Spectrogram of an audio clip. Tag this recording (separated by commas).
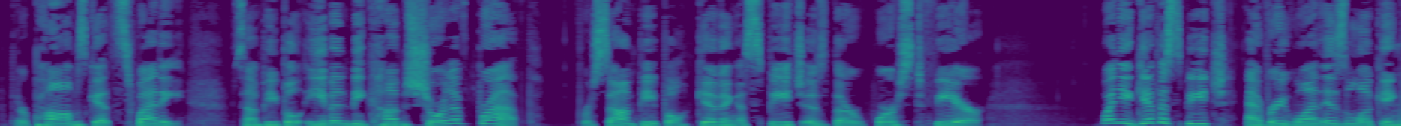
Female speech, Speech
